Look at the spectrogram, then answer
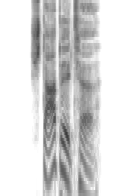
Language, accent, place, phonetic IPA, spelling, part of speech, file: German, Germany, Berlin, [ˈʃtaːpl̩tə], stapelte, verb, De-stapelte.ogg
- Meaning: inflection of stapeln: 1. first/third-person singular preterite 2. first/third-person singular subjunctive II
